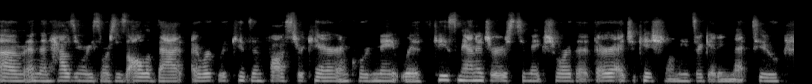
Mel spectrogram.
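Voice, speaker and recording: A woman talks at a fairly quick pace. She hardly pauses at all. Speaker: school social worker. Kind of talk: presentation. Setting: video call. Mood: warm, friendly. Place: home room. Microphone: webcam.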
